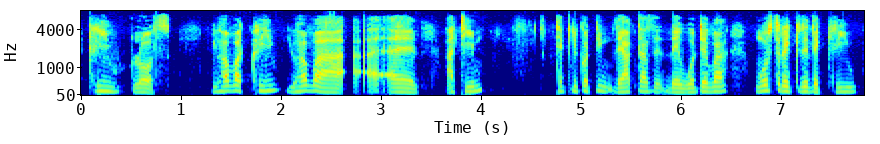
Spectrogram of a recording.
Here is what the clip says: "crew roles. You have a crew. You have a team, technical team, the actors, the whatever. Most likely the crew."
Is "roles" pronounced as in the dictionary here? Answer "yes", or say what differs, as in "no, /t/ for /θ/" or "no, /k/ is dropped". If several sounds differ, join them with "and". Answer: no, /l/ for /ɹ/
